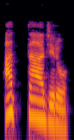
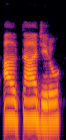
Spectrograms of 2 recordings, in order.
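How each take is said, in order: First: The l blends into a doubled t sound. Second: The l sound is clearly pronounced before t. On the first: The speaker calls it right. "Rather, you say At-Tajiru" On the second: The speaker calls it wrong. "you don't say Al-Tajiru"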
